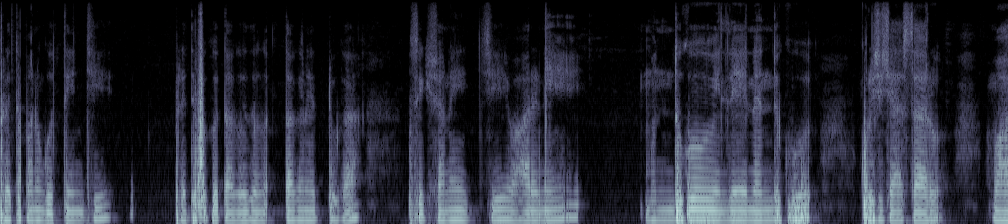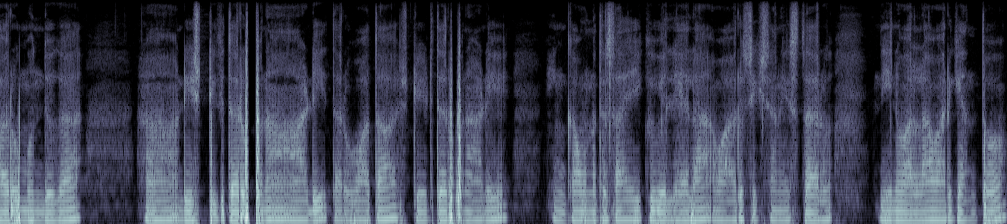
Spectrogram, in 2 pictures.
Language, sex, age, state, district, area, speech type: Telugu, female, 18-30, Andhra Pradesh, West Godavari, rural, spontaneous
